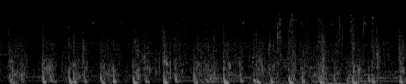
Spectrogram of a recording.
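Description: Horse hooves clip-clop at a steady walking rhythm through an old-west town in the video game Red Dead Redemption 2, fairly quiet and close, with no talk over them.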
